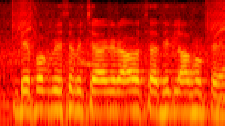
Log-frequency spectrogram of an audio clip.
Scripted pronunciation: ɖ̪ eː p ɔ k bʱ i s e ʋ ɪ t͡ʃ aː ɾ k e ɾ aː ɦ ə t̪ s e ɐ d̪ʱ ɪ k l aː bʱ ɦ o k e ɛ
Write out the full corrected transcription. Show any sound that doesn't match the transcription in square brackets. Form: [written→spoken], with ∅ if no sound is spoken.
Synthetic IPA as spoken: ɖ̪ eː p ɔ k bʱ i s e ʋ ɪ t͡ʃ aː ɾ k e ɾ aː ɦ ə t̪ s e ɐ d̪ʱ ɪ k l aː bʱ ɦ o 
